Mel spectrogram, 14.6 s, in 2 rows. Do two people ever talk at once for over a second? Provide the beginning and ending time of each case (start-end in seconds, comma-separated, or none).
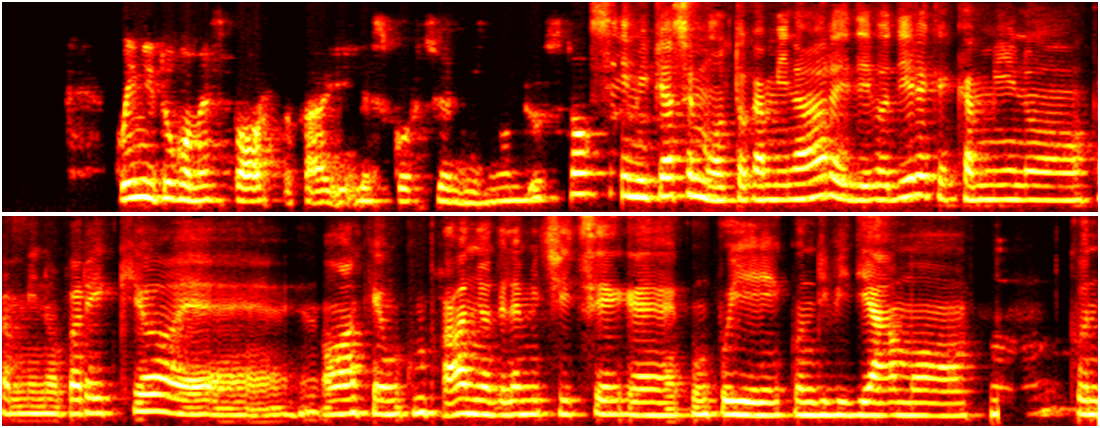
none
